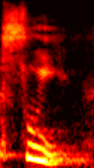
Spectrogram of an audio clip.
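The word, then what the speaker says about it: suis: speaker है तो आपको लगेगा स्विस लिखा हुआ है हालांकि ये अगर फ्रेंच में इसको देखा जाए तो हम इसको प्रोनाउंस करते हैं सुई सुई और सुई का मतलब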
